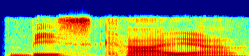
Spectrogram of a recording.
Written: Biscaya

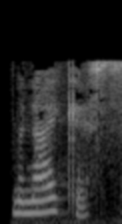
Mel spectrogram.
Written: monoicous

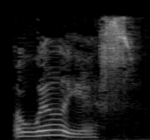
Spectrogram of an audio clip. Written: oileus

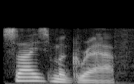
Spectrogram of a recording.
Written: seismograph

